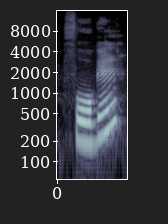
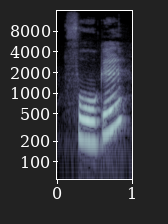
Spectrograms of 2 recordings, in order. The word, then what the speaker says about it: Vogel: V is pronounced like the F in the word for. In German we have the word Vogel, Vogel, which means bird.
